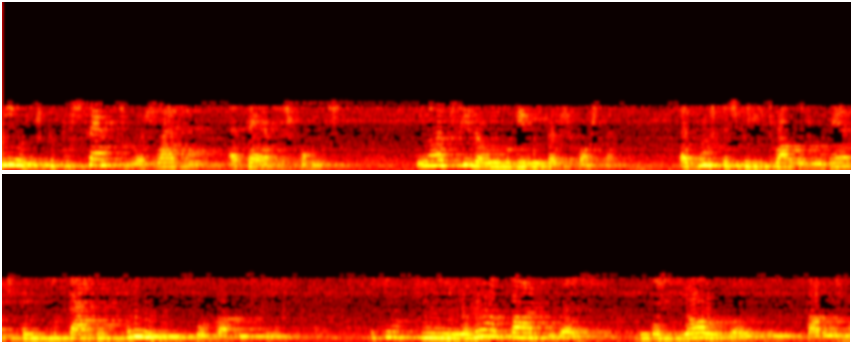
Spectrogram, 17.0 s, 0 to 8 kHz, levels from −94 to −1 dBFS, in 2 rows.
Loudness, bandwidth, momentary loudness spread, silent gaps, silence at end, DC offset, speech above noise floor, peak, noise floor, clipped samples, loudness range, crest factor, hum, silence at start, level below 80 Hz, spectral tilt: -28 LUFS; 3.4 kHz; 14 LU; none; 0 s; under 0.1%; 24 dB; -10 dBFS; -50 dBFS; under 0.1%; 5 LU; 16 dB; none; 0 s; -60 dBFS; -11.5 dB/octave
